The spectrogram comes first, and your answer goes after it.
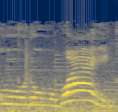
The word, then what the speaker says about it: Uruguay: A pesar de que la I, de que esa I al final es Y o Y, suena como vocal, porque estamos hablando de lo que es la parte fonética, y allí hay un triptongo, porque vemos Uruguay.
